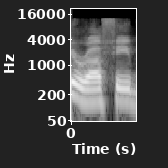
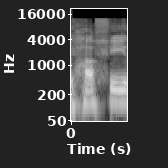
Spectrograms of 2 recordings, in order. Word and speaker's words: Ruffy: this guy's name yeah I usually say ruffy but because he's Brazilian it's probably Huffy like a bike then it just I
